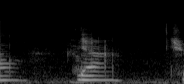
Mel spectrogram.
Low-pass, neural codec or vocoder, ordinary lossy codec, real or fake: 7.2 kHz; none; none; real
